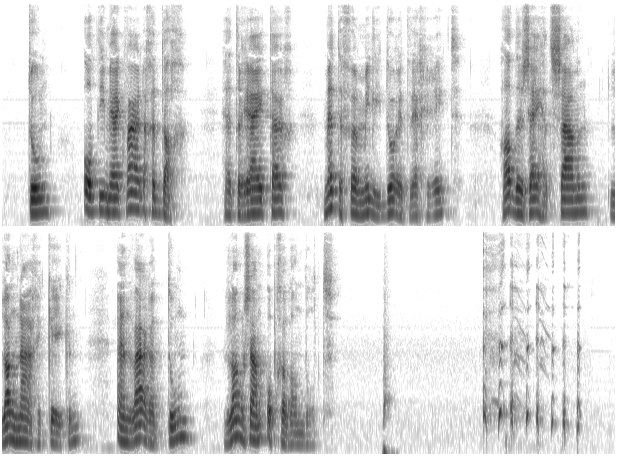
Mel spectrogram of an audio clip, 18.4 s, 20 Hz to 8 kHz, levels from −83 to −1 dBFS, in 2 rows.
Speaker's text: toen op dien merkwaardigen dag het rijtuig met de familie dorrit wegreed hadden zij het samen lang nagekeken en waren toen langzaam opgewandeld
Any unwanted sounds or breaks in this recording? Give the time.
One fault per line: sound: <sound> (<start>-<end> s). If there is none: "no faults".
sound: whoosh (14.9-15.2 s)
sound: cough (16.4-17.9 s)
